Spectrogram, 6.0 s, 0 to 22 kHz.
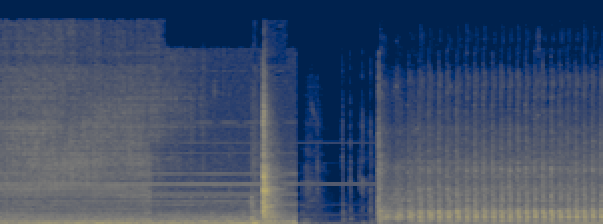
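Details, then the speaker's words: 2020 Jeep Wrangler JL EcoDiesel, first start just after fuel filter replacement at 20,000 miles, primed by cycling the key 10–15 times. A long uneven crank with a brief stall, then a pulsing, lumpy idle pointing to air still in the fuel system. "it's a little bit of a rough crank i was nervous there uh but honestly i probably prime the system turn the key on and off maybe 10 15 times"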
